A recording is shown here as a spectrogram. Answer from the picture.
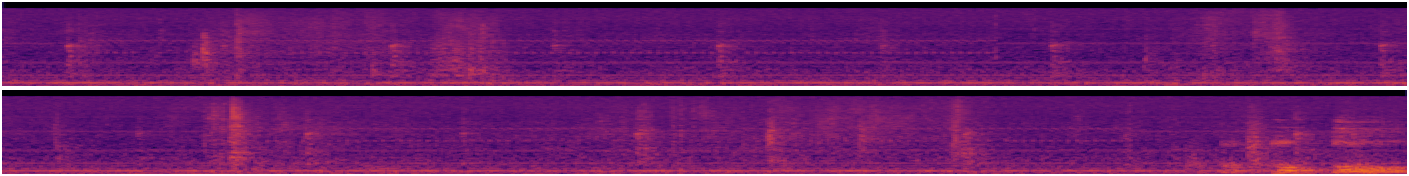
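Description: Quiet meeting-room tone with a steady low hum, broken by scattered faint ticks and clicks and the soft rustle of paper sheets being handled and turned.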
